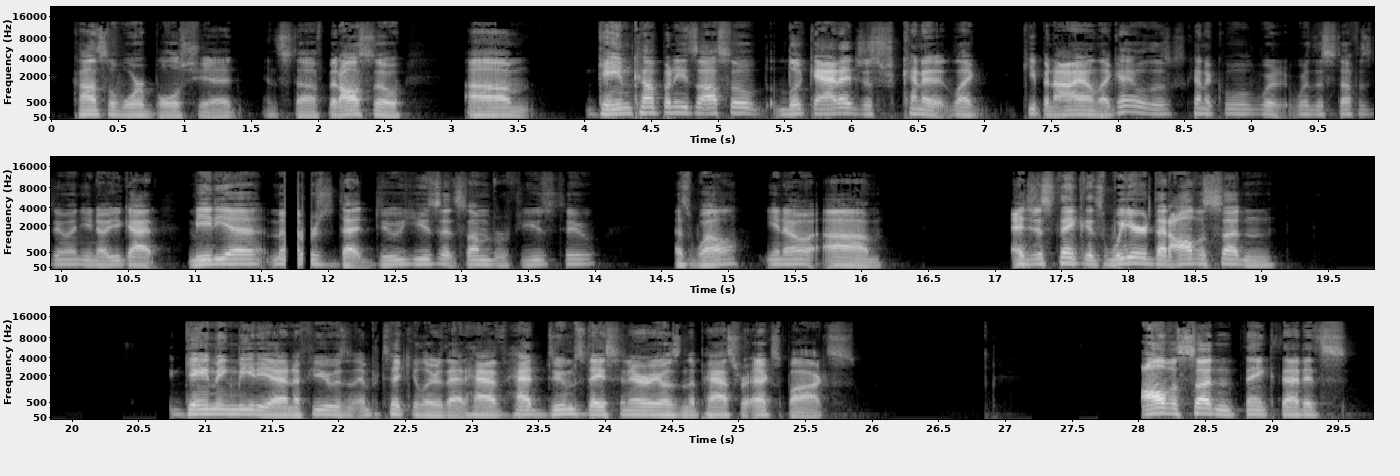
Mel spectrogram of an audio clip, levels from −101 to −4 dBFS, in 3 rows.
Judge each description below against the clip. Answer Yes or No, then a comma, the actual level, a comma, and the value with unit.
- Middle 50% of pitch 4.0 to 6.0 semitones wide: No, average, 3.6 semitones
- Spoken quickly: No, average, 180 wpm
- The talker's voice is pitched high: No, low, 120 Hz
